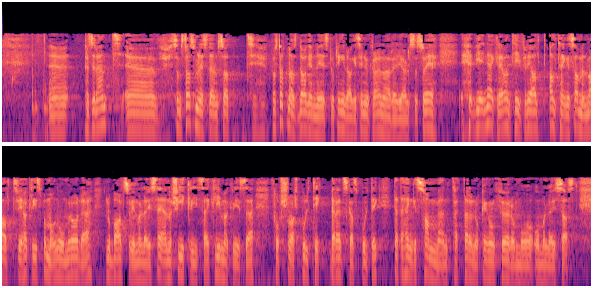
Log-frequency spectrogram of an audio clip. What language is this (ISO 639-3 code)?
nno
